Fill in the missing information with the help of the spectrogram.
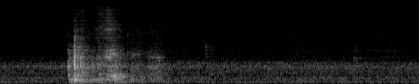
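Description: A utensil clatters and scrapes against a frying pan for about a second as a stuffed chicken thigh is turned in cream sauce. After that there is only faint, steady background noise.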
